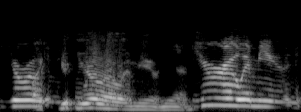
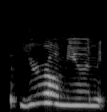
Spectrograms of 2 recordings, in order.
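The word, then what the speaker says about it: EUROIMMUN: and your immune is probably how do you spell that e u r o i m m u n euro immune yeah sorry i hope you can hear me euro immune um is commercially available it's a rapid um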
